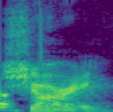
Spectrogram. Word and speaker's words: Shari: Shari like Starry. That's why she chose that handle.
